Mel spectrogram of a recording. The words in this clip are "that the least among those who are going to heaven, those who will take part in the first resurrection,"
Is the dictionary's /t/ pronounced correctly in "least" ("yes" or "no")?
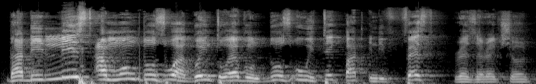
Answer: yes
